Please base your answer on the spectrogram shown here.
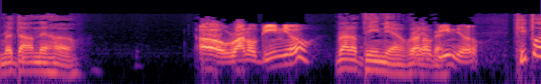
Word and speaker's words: Ronaldinho: Ronaldinho. Oh, Ronaldinho, whatever. Ronaldinho. People have emailed me about my pronunciation problems, and the two things I can't do is pronunciate names or pronounce names.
